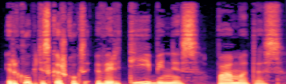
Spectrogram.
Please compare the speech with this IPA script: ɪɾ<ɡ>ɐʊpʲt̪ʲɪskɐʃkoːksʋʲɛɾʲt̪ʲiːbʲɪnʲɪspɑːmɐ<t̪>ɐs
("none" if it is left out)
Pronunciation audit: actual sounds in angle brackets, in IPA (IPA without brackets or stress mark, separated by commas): k, t̪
